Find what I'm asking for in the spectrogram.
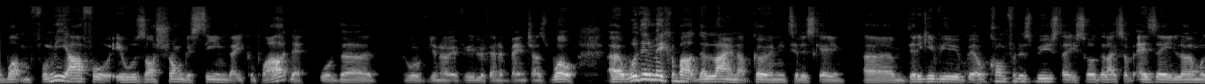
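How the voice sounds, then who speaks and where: A man hosting a live football reaction show, his voice hoarse and half lost, sounding tired. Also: mid-range voice. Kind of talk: live match reaction commentary.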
